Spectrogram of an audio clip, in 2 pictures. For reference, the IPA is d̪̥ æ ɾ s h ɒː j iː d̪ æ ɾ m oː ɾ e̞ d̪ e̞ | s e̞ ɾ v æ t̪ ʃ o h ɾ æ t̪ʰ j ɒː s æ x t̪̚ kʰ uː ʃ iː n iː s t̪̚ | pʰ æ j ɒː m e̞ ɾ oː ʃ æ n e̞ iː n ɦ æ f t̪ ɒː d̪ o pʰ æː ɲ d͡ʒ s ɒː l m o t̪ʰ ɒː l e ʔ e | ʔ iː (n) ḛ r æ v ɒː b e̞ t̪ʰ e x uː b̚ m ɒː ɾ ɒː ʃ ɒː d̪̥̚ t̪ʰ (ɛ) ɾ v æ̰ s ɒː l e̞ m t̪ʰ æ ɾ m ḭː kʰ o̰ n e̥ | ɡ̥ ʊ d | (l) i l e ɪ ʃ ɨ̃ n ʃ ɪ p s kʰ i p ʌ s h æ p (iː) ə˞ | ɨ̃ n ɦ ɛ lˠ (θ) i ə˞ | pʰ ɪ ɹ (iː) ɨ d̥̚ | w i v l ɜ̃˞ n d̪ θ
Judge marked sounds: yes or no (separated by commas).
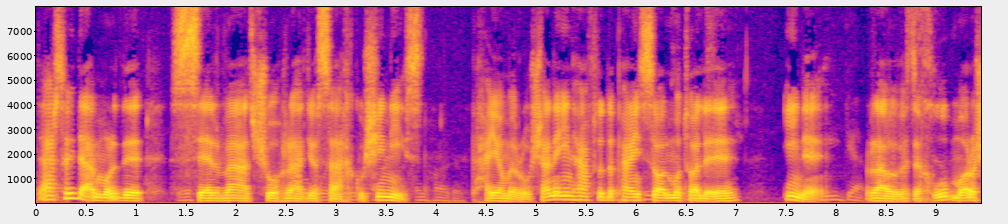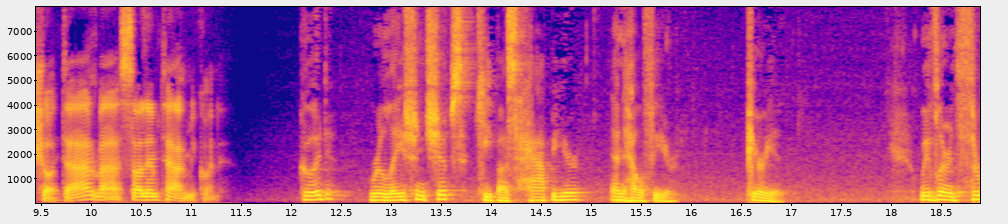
yes, no, no, no, yes, no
